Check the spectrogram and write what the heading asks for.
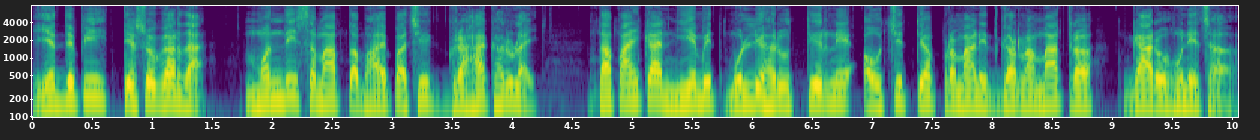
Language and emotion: Nepali, neutral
